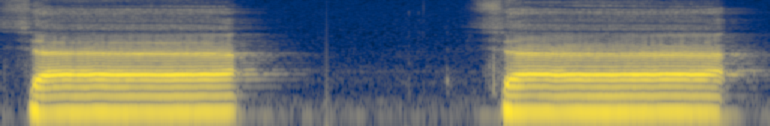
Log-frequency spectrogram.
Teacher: জিহ্বার আগা সামনের উপরের দুই দাঁতের আগার সঙ্গে লাগিয়ে উচ্চারিত হয়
